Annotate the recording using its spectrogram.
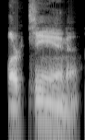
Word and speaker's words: Lorcana: We're uh, about the Disney Locarna, Locarna, whatever. I don't know how it's said. – Never heard of it. – Uh, the card game. Yeah, There you go. Lorcana.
